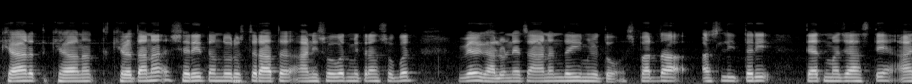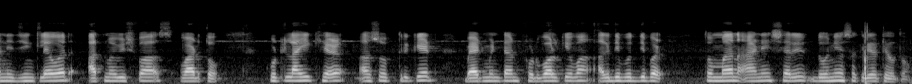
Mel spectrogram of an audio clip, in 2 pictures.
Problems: background sounds at intervals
